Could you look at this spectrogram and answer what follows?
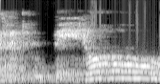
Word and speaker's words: recuperó: Se recuperó. Mayor fuerza en la sílaba, ro.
